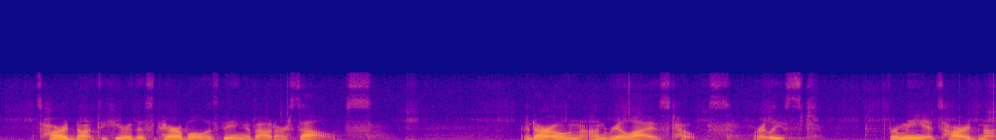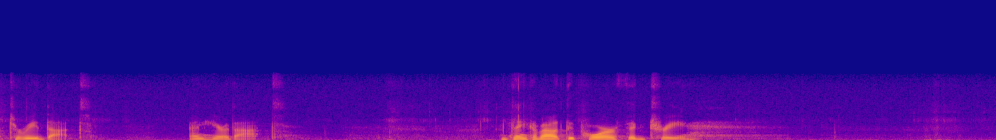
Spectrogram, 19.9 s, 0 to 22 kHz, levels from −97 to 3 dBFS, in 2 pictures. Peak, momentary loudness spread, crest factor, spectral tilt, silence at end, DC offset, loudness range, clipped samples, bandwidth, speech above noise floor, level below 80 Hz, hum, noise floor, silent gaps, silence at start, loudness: -8 dBFS; 21 LU; 22 dB; -7.5 dB/octave; 2.75 s; under 0.1%; 12 LU; under 0.1%; 10.5 kHz; 36 dB; -64 dBFS; none; -63 dBFS; none; 0.4 s; -28 LUFS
